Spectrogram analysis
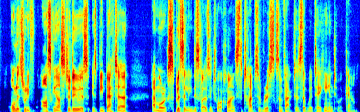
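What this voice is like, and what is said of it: British accent. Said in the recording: “people will pick up from the accent, I'm from the UK.”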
